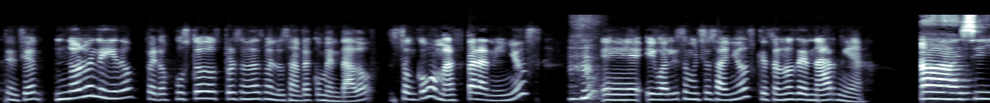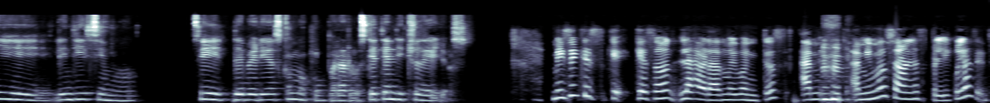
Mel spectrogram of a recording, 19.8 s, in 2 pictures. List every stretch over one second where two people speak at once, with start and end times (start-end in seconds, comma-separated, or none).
none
